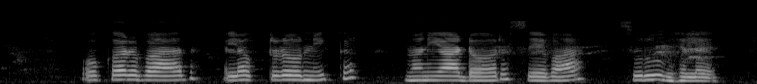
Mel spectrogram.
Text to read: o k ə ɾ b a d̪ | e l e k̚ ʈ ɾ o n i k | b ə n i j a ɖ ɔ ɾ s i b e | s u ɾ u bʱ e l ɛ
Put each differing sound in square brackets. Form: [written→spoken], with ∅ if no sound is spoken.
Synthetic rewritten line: o k ə ɾ b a d̪ | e l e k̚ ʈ ɾ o n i k | [b→m] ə n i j a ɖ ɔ ɾ s [i→e] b [e→a] | s u ɾ u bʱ e l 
